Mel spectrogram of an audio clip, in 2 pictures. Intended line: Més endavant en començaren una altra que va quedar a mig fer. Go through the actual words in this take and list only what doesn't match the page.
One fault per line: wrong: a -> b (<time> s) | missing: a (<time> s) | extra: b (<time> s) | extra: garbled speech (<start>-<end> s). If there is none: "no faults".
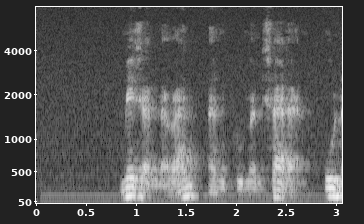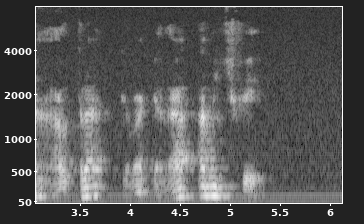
no faults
